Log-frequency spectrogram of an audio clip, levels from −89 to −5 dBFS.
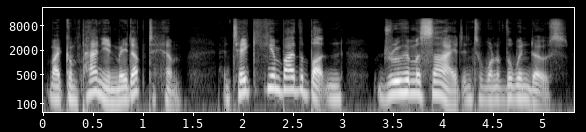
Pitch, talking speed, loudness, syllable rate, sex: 145 Hz, 225 wpm, -20 LUFS, 6.4 syllables/s, male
